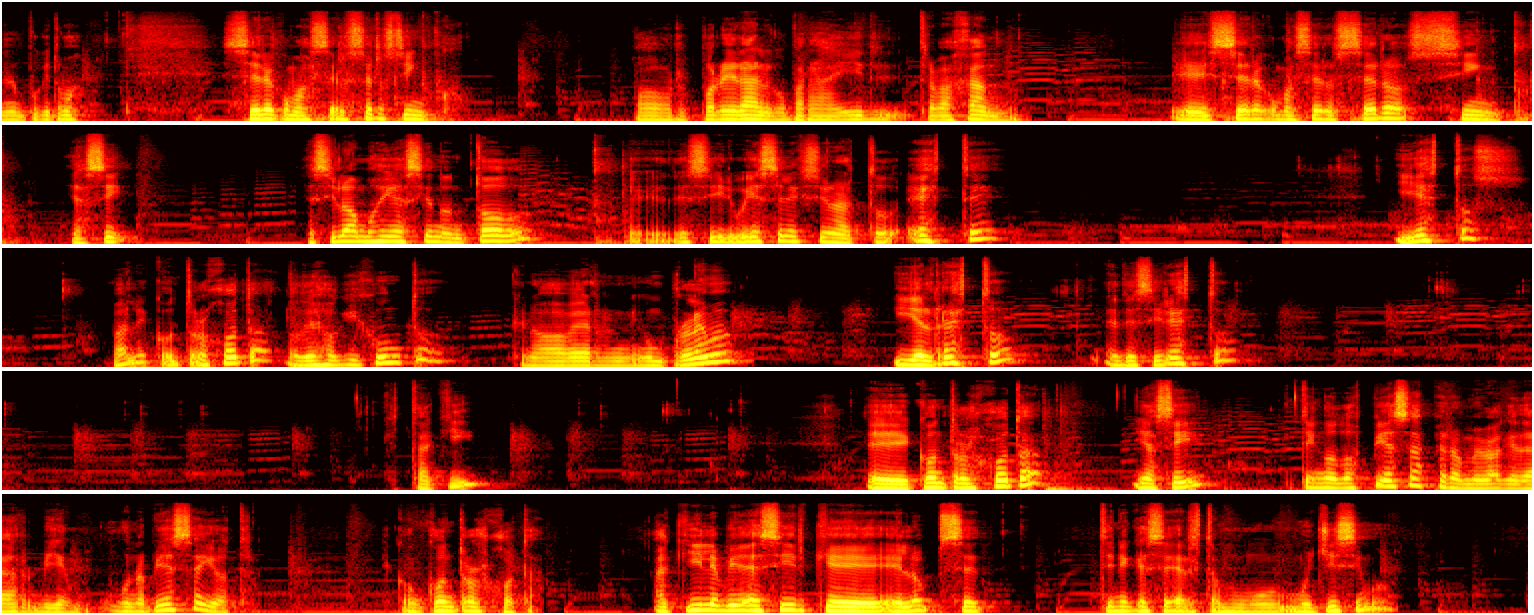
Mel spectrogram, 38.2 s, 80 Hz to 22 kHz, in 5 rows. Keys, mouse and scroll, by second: 0.4 click, 1.7 KP_0, 3.8 right click, 4.9 click, 6.7 KP_0, 8.9 right click, 9.9 click, 11.3 right click, 14.4 shift+right click, 15.6 shift+right click, 16.7 ctrl+j, 18.1-18.6 scroll down 1, 18.6-19.1 scroll up 2, 19.0 middle click, 19.8 right click, 20.7 shift+right click, 22.5 shift+right click, 26.3-26.9 scroll down 2, 26.6 middle click, 28.1 ctrl+j, 29.0-29.5 scroll up 2, 29.3 middle click, 31.1 right click, 31.5 right click, 32.3 right click, 35.5 click, 37.8 click.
